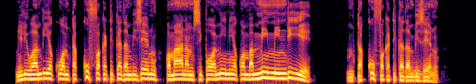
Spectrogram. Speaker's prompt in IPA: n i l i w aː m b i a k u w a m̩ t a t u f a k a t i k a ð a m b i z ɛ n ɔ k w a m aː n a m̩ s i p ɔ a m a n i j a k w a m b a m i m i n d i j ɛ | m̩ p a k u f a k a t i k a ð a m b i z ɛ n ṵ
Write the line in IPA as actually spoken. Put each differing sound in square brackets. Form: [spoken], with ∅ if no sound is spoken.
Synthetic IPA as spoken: n i l i w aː m b i a k u w a m̩ t a [k] u f a k a t i k a ð a m b i z ɛ n [u] k w a m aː n a m̩ s i p ɔ a m [i] n i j a k w a m b a m i m i n d i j ɛ | m̩ [t] a k u f a k a t i k a ð a m b i z ɛ n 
